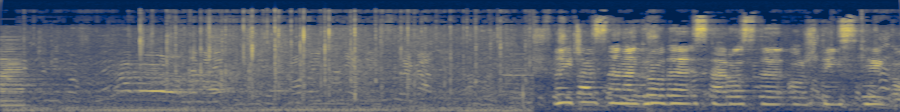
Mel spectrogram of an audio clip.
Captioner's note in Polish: Aplauz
